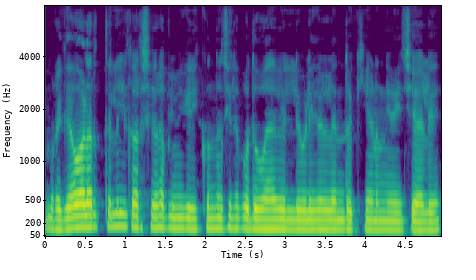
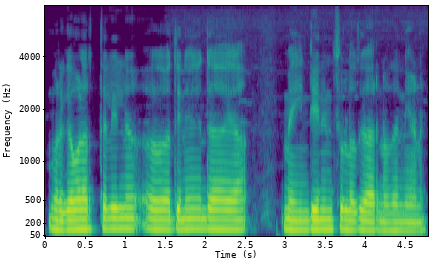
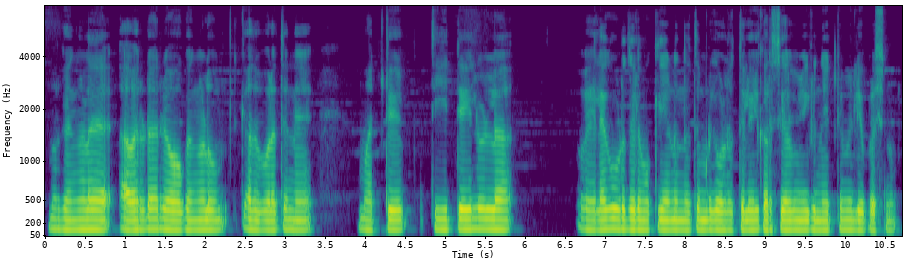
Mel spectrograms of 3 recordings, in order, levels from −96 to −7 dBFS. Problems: none marked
